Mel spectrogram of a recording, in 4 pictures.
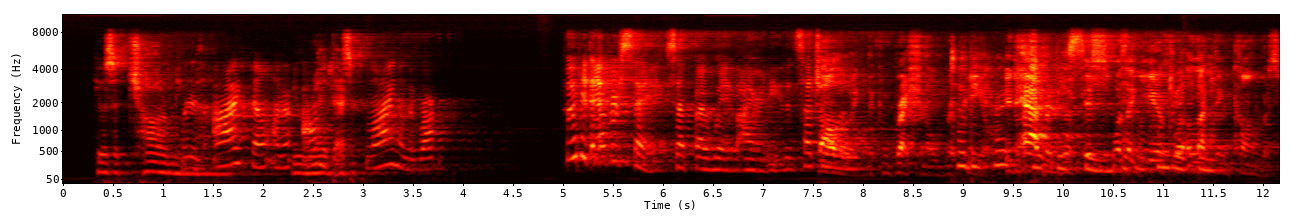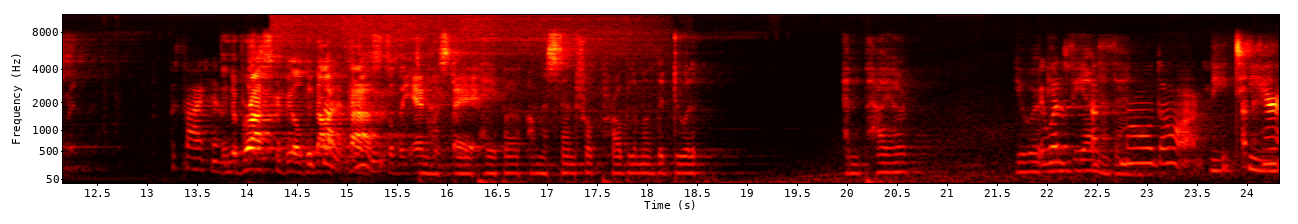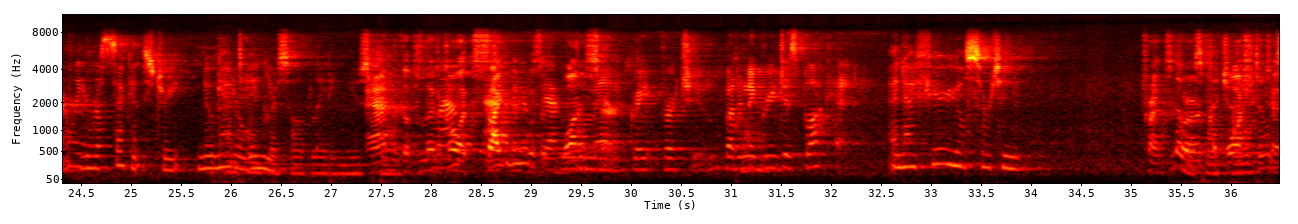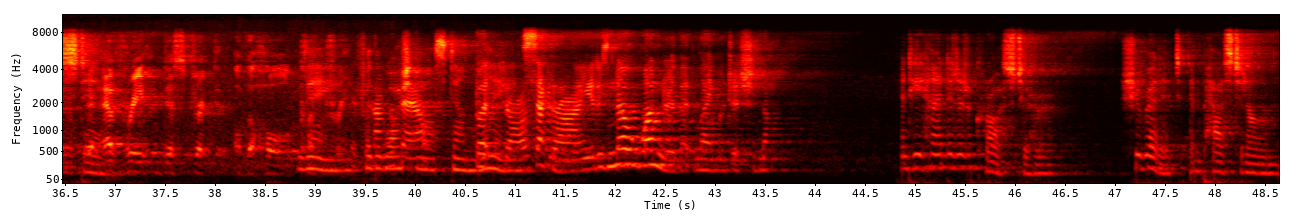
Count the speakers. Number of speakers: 5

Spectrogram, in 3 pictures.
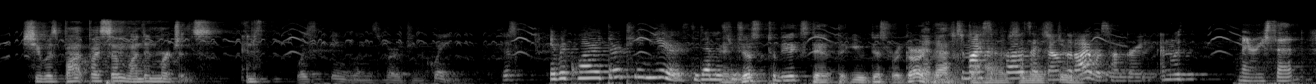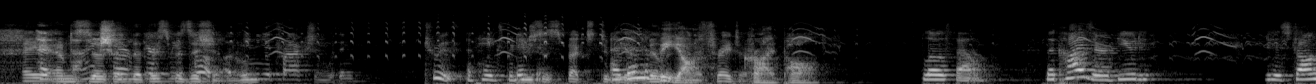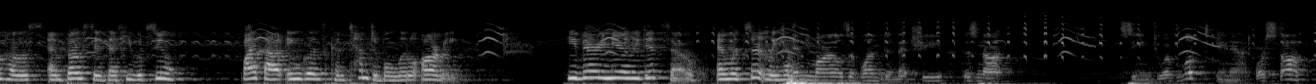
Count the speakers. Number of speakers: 8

